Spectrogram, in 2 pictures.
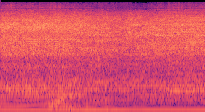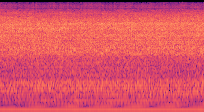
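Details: Steady mechanical buzz of a handheld percussion massager running continuously, with a brief voice at the start, during a chiropractic visit for TMJ jaw clicks and severe back pain.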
